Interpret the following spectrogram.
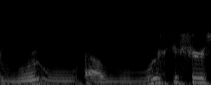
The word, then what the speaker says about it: Worcestershire: The shires are all sure. If you look at Worcestershire sauce, it was Worcester, and it's pronounced something like Worcester.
